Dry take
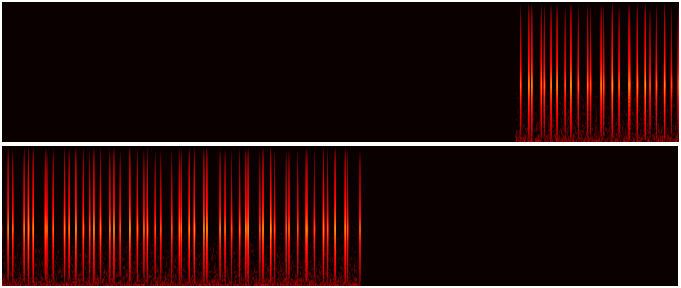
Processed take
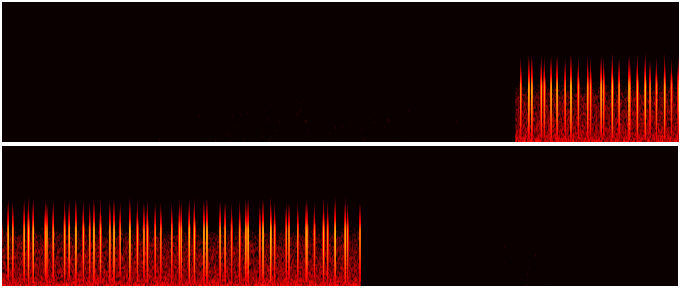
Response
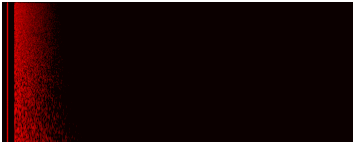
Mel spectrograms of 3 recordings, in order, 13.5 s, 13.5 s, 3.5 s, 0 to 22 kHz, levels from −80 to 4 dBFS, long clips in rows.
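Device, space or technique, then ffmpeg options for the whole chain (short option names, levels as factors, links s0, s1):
action camera in a waterproof case: -af "lowpass=f=1400:w=0.5412,lowpass=f=1400:w=1.3066,dynaudnorm=f=150:g=17:m=5.62" -ar 16000 -c:a aac -b:a 48k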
